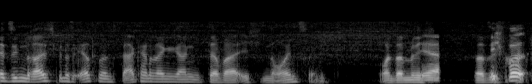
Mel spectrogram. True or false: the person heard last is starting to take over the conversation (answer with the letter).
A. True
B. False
A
